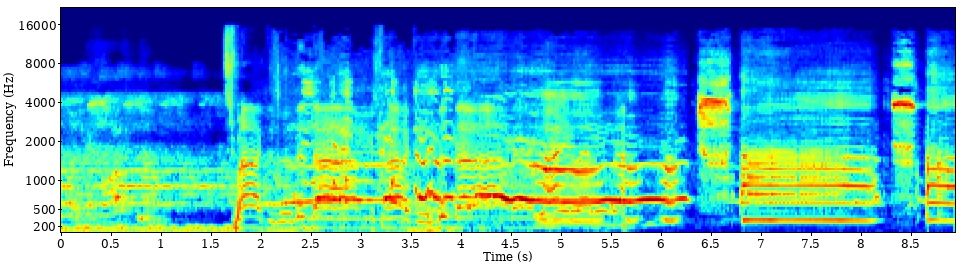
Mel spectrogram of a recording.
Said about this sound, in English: That's a shofar, you hear that? That's not me.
